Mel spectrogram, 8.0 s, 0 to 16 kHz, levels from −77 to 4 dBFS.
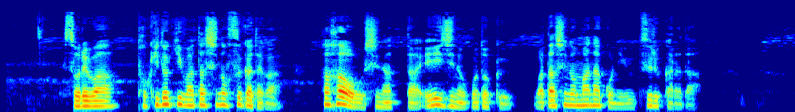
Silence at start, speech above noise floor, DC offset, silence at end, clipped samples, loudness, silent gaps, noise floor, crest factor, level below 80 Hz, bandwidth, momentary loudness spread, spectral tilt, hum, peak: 0.4 s; 46 dB; under 0.1%; 1 s; under 0.1%; -22 LUFS; none; -68 dBFS; 22 dB; -62 dBFS; 11.5 kHz; 18 LU; -5.5 dB/octave; none; 0 dBFS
